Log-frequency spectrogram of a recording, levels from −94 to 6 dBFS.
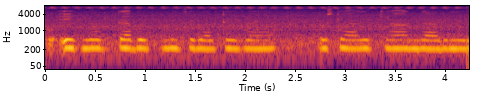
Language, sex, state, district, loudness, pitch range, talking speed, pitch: Hindi, female, Bihar, Katihar, -18 LUFS, 225-230 Hz, 195 wpm, 225 Hz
